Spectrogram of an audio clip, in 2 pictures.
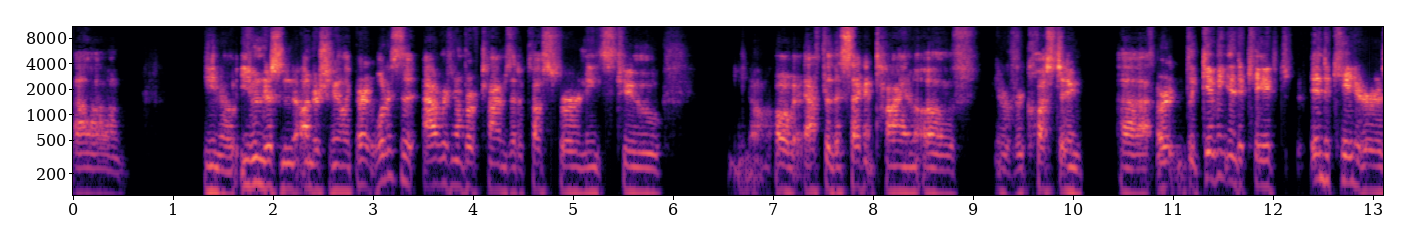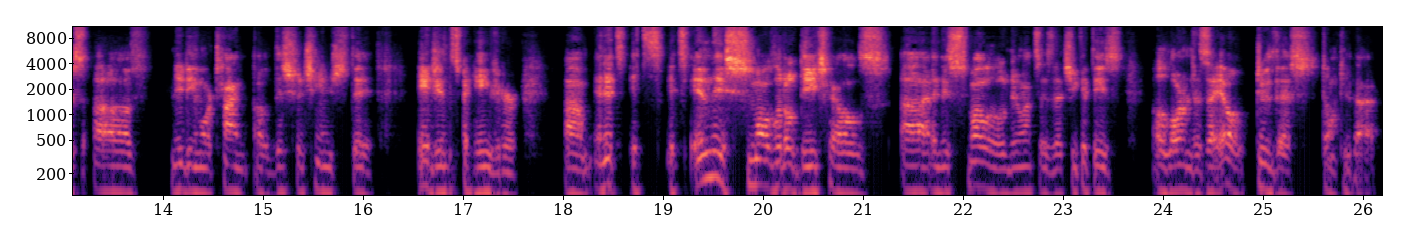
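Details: Adult male speaker; typical speech.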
